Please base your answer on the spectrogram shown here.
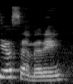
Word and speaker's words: Yosemite: No, it's Yosemite.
